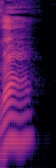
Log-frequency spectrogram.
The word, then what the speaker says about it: the: Aquí recuerda que la palabra da tiene dos pronunciaciones. Se pronuncia como da cuando la siguiente palabra empieza por una consonante. Y se pronuncia como di cuando la siguiente palabra empieza por una vocal.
